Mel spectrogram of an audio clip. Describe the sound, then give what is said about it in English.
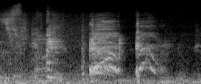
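A few coughs with some throat clearing from a person with a bad cough. The bursts are short, rough and moderately loud, separated by brief pauses. “I have a very bad cough.”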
